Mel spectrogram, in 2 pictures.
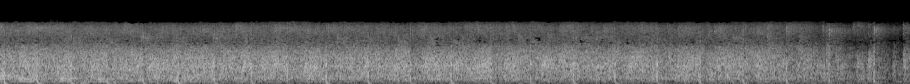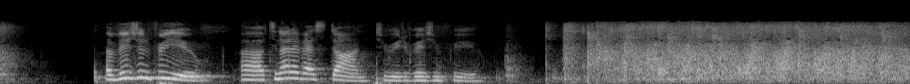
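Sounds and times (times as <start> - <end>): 
audience applause: 0.0 - 9.3, 14.6 - 18.1
speech: 10.2 - 14.0.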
